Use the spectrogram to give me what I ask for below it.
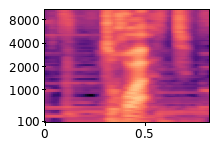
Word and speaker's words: droite: À droite. Notice that in droite, we're hearing the same oa sound as in toilette. Toilette. Droite. And make sure you're pronouncing the t sound at the end of droite.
